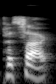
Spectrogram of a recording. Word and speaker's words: Pesach: Because the normal word for Passover, Pesach, is it's Pesach, they call it.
